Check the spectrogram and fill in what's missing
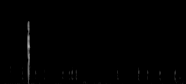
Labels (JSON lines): {"label": "biophony, knock croak", "recorder": "SoundTrap 300"}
